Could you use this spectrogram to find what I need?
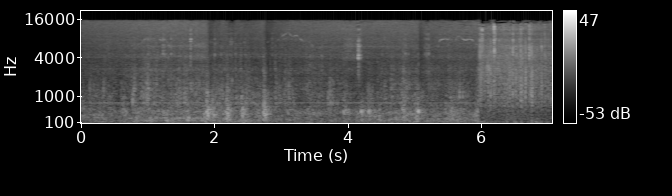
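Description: A large paper map rustles and crinkles as hands fold it.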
